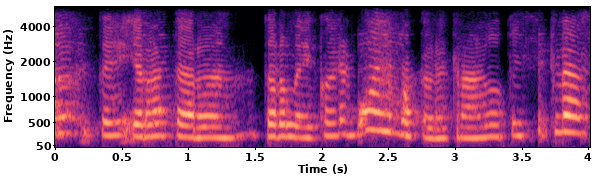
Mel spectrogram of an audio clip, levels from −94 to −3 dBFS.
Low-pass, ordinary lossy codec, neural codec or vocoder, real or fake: 5.4 kHz; Opus, 16 kbps; codec, 44.1 kHz, 1.7 kbps, Pupu-Codec; fake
